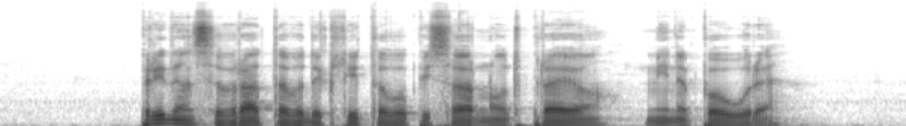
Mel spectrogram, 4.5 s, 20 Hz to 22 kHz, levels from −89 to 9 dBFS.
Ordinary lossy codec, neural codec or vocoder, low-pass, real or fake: none; vocoder, 48 kHz, 128 mel bands, Vocos; 19.8 kHz; fake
